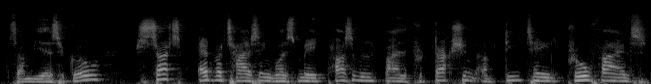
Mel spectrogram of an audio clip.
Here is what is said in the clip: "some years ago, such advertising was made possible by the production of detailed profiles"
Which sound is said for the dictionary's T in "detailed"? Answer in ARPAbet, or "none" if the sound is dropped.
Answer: S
